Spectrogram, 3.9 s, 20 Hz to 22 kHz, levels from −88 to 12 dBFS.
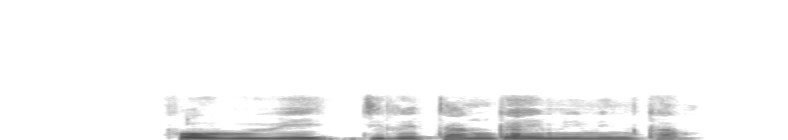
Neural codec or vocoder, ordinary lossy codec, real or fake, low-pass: none; AAC, 48 kbps; real; 7.2 kHz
